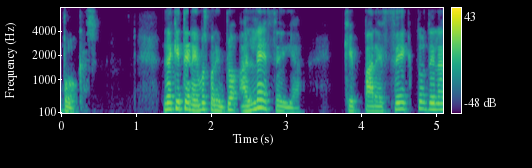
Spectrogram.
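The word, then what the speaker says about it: ἀλήθεια: de filosofía, la palabra aletheia. Aletheia, ¿la ven ahí? ¿No? Aletheias G. Observen que el acento que yo tengo acá está sobre qué sílaba, última, penúltima o antepenúltima. Antepenúltima. Antepenúltima. O antepenúltima. Y recuerden que el acento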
